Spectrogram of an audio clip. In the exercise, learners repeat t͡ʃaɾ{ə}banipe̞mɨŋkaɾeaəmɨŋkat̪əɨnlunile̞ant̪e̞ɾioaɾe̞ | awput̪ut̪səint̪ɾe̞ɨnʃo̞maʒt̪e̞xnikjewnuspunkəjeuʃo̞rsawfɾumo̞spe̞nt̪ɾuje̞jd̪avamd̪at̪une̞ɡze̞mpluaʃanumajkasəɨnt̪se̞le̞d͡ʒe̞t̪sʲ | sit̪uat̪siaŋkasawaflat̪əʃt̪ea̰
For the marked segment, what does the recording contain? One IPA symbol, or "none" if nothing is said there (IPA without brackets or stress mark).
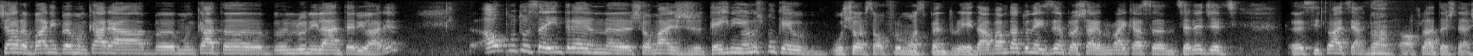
ə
